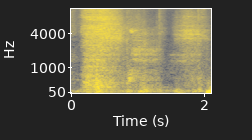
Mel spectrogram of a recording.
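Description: A man breathing out hard between kung fu strikes: one noisy exhale in the first second, then a couple of fainter, shorter breaths.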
